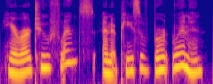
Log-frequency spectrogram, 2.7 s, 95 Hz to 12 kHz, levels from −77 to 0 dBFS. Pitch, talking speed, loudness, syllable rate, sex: 230 Hz, 225 wpm, -15 LUFS, 5.8 syllables/s, female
